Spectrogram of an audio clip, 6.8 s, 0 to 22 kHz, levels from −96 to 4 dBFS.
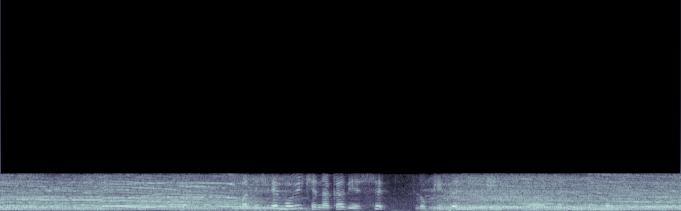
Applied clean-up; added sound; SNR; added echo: none; Crowd; -5 dB; none.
